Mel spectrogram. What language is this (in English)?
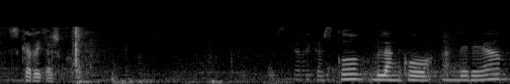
Basque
